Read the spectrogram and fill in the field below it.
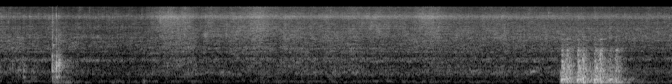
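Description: Tomatoes hit a hot cooking pot during preparation of an Egyptian rice kabsa with chicken wings, giving a steady close sizzling hiss with a brief clatter at the start and a louder burst of frying near the end.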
